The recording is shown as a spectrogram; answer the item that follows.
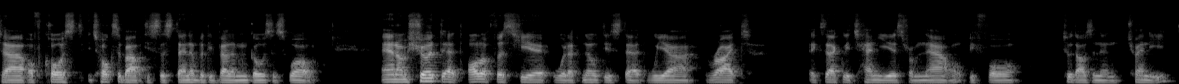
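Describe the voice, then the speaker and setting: A young man, co-moderating a webinar in a loose, conversational way with frequent ums and restarts, on a video-call mic. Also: fairly low pitch. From Malaysia. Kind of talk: live webinar hosting.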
